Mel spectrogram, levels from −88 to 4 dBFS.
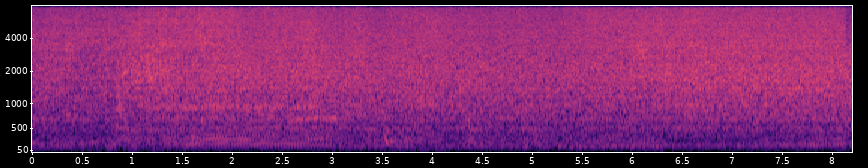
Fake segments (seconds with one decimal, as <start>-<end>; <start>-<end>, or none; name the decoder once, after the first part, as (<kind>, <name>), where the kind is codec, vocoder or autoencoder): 0.4-1.7 (vocoder, HiFi-GAN)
